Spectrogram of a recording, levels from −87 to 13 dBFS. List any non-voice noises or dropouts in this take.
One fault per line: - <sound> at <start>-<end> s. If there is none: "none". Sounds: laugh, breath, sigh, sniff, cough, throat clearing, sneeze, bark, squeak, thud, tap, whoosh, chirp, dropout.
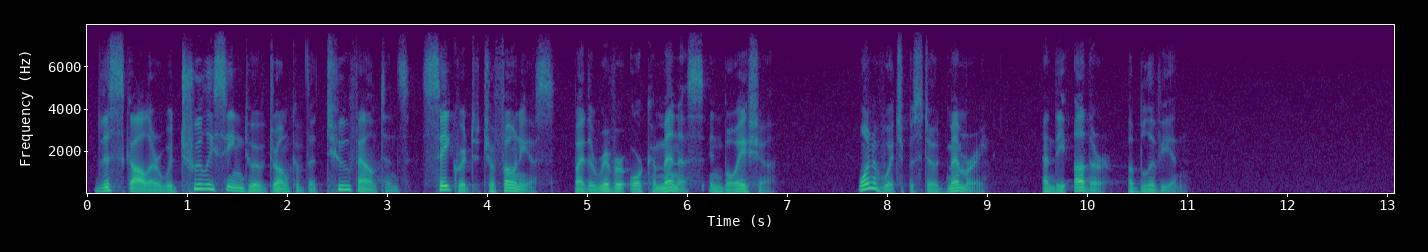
none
